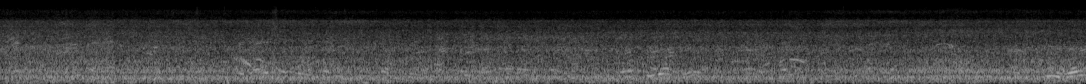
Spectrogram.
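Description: Waves break and wash steadily onto the shore.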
